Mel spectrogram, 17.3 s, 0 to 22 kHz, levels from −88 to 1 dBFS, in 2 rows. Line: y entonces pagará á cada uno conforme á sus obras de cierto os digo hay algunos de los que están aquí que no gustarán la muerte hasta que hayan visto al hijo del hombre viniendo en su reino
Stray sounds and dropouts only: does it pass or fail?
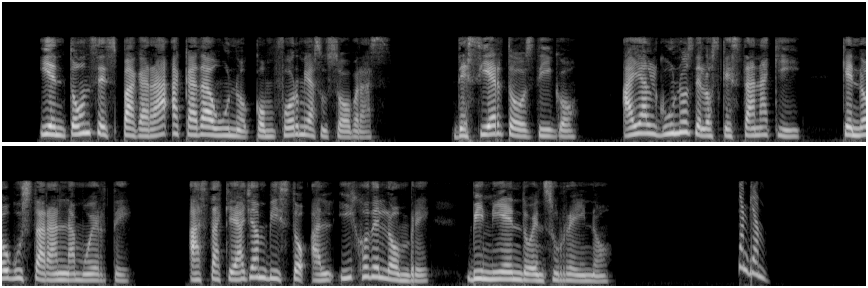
fail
